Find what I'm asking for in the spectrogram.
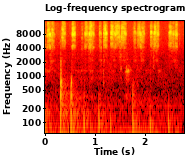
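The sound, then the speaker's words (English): Handwriting strokes scratch across a surface in short, dry bursts, with a few soft low knocks mixed in as the writer moves between strokes. “I know Mary like teaches a class on how to write beautifully, and I think I need to take that class. I got a lot of work to do, but anyway, my handwriting's not the best.”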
